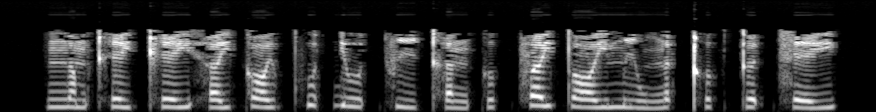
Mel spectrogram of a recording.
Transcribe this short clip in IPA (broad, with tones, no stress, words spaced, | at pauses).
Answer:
ŋɐ˨˩mkʰe˨˩j kʰe˨˧jhɐ˨˥jkɔː˨j kʷʰɐ˥t̚ juː˨˥t̚fiː˨˩kʰɐ˨˩ŋ kʊ˨˥k̚fɐ˥jt̪ɔː˨˧jmiː˨˩w ŋɐ˥t̚kʰʊ˧k̚ t̪ɵ˨˥t̚se˨˧j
